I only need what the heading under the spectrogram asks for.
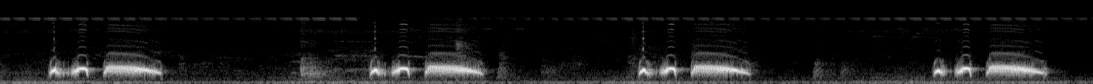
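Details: Spotted dove female calling to a male, three phrases each made of two quick clipped coos and a longer mellow, descending note, spaced roughly three seconds apart over low background hum.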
